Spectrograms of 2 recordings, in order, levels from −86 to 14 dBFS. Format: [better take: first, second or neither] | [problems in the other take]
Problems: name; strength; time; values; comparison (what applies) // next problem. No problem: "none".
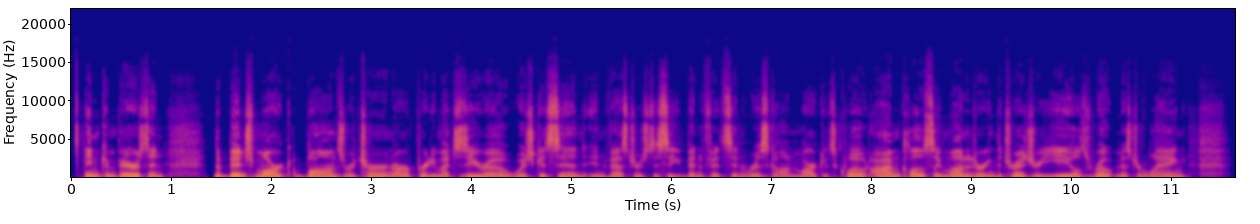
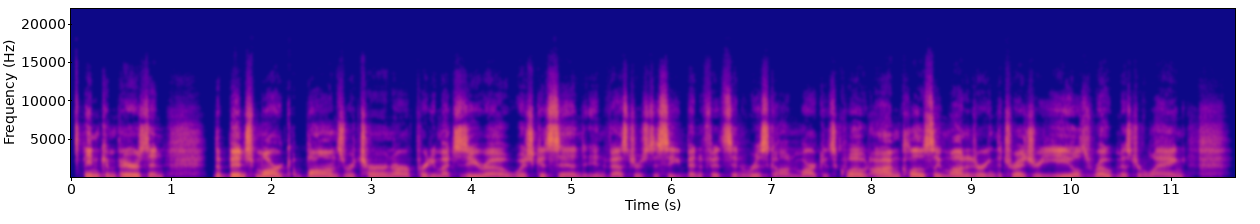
first | thin; somewhat; fading below 350 Hz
